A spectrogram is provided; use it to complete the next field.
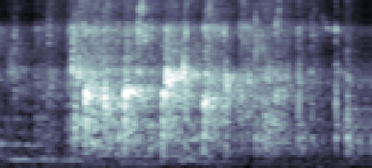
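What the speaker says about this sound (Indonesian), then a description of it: "Oke, tepuk tangan dulu." A classroom of students applauds during a microteaching science lesson on Indonesian biodiversity: a brief burst of many hands clapping, moderately loud and close, rising after a short pause and fading slowly over a couple of seconds.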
